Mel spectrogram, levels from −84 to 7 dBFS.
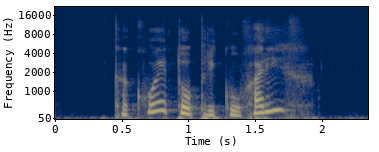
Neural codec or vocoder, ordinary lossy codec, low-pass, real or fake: codec, 44.1 kHz, 7.8 kbps, DAC; none; 19.8 kHz; fake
